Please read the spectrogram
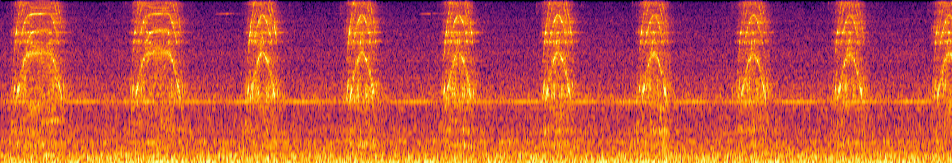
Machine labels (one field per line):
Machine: slide rail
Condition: normal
